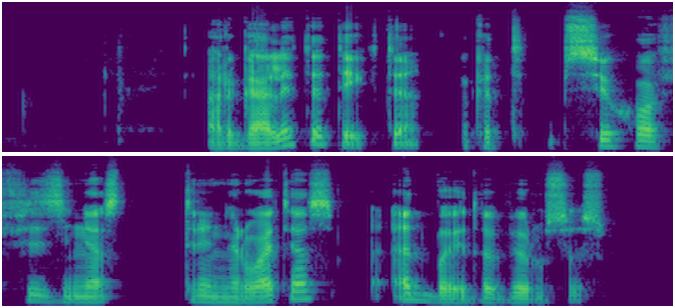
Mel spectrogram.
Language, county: Lithuanian, Alytus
